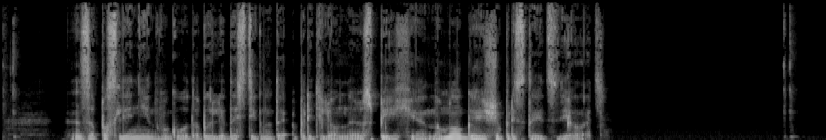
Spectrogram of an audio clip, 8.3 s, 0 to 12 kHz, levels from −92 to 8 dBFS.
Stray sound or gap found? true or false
false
